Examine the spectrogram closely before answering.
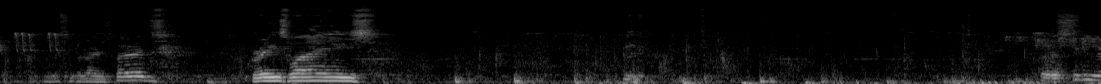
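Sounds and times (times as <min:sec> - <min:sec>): footsteps on wooden floorboards: 0:01.4 - 0:11.0.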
